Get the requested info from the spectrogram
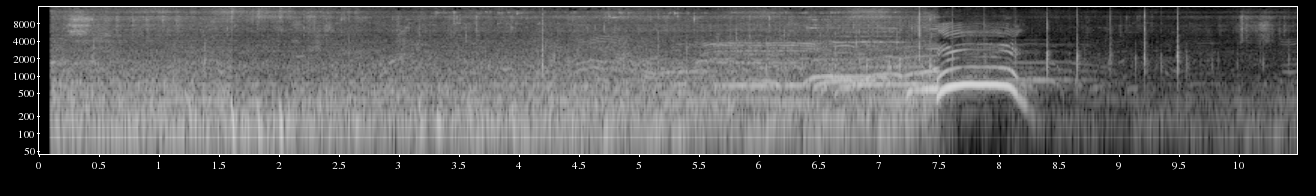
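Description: Outdoor festival crowd noise and music over a loudspeaker system, with a melody of sliding notes rising in the second half. The sound cuts off abruptly about eight seconds in, the last note dropping sharply, leaving a few faint clicks.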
